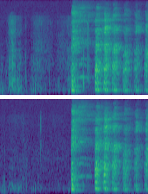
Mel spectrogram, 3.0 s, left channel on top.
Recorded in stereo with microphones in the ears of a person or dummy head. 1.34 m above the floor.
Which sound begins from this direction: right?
Laughter, at 1.4 s.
